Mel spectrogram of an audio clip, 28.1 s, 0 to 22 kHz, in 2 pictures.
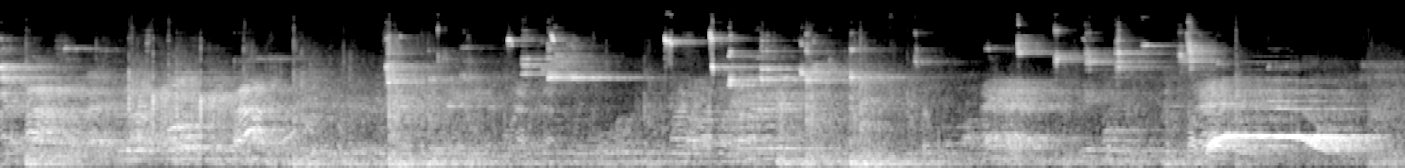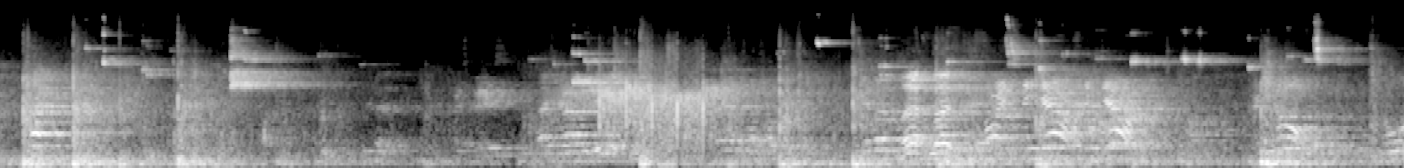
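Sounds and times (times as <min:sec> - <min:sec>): sneakers squeaking on wooden floor: 0:00.0 - 0:01.1, 0:02.6 - 0:12.5, 0:13.6 - 0:18.6, 0:19.2 - 0:20.6, 0:21.4 - 0:28.0
players' voices: 0:00.0 - 0:15.5, 0:16.4 - 0:28.0
basketball bouncing: 0:02.9 - 0:04.4, 0:13.7 - 0:17.5, 0:21.8 - 0:22.8.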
